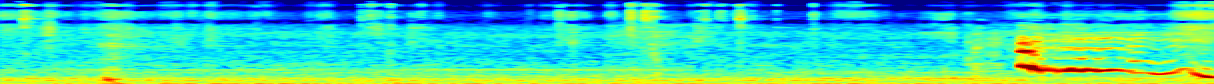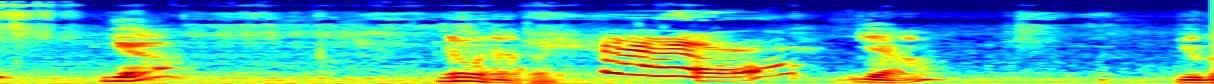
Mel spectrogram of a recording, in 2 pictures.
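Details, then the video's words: Male pet Welsh terrier making funny noises: after quiet background, a run of sliding whines and yelps, several dropping steeply in pitch, one warbling whine with many overtones, and short rising squeaks, loud and close. "My Welsh terrier dog making very funny noises"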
